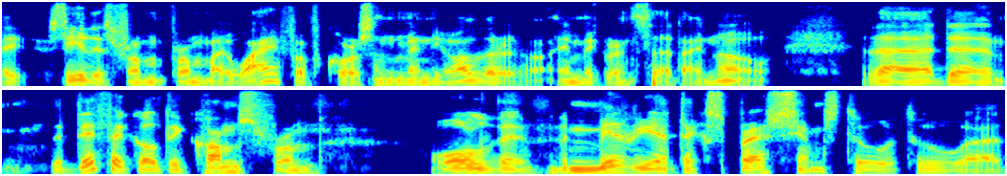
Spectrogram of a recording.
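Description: An Icelandic man in his fifties, native in Icelandic, thinking aloud haltingly in a low voice as a guest in a dry-sounding radio studio. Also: a bit bright, dry recording, muffled recording. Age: 50s. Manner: halting, often repeating words. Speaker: interview guest, university dean. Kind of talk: conversational radio discussion.

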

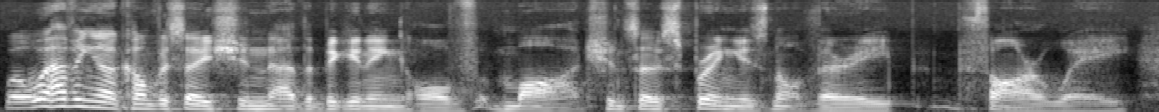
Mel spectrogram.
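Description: A man hosting an interview podcast, asking friendly, unhurried questions and often restarting his sentences. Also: lowish voice, lively intonation, darkish tone. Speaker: podcast host. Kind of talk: conversational interview.

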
